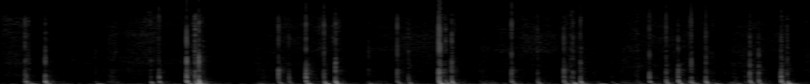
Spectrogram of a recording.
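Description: Long pink nails scratch and tap along the folded, soft material of dark brown leather pants bunched in the hands. Irregular sharp, crinkly taps and scratches, about sixteen in all, each dying away almost instantly over a quiet background, with a dull low thump beneath a bright edge.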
